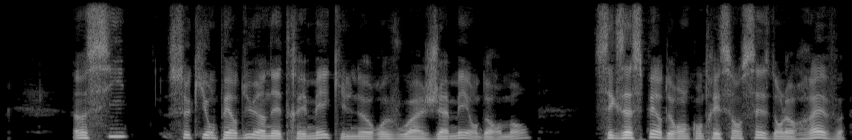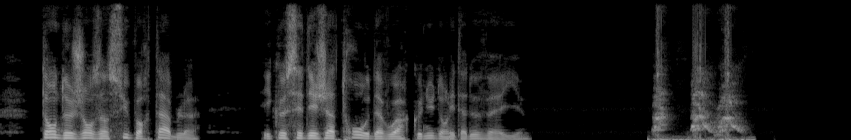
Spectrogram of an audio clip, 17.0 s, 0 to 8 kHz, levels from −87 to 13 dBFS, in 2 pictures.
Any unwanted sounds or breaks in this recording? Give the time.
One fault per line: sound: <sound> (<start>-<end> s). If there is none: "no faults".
sound: bark (15.0-16.1 s)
